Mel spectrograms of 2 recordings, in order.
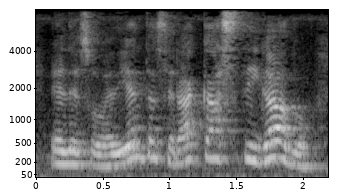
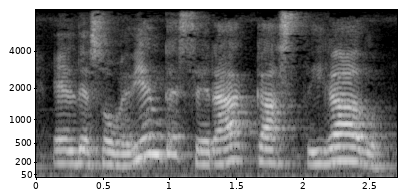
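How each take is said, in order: The two takes are said the same way.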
